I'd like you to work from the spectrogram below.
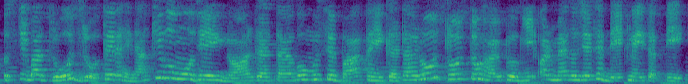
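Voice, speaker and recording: A woman's voice: extremely high pitch, fairly quick, over loud music. A woman voicing a hot-tempered, protective young woman who scolds her friend sharply. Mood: scolding.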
